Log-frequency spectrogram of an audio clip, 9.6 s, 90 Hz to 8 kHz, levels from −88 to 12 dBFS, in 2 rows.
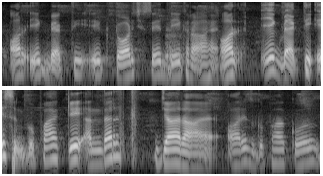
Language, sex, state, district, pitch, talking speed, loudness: Hindi, male, Uttar Pradesh, Jalaun, 185 Hz, 150 wpm, -20 LUFS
